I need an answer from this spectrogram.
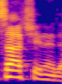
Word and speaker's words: Satya Nadella: It's Satya Nadella.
